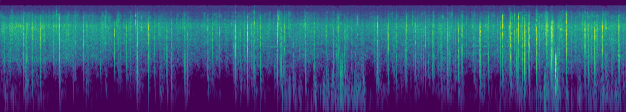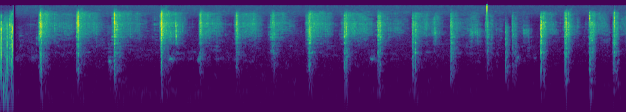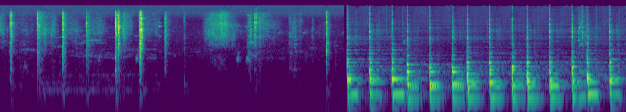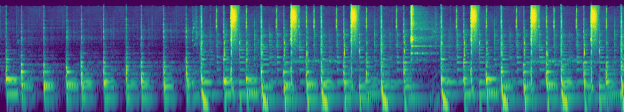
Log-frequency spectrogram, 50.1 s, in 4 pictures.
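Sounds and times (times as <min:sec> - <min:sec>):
steady rain falling: 0:00.0 - 0:27.7
hoe scraping the ground: 0:13.2 - 0:28.4, 0:29.1 - 0:31.2.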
